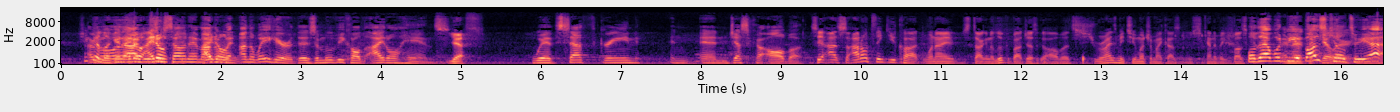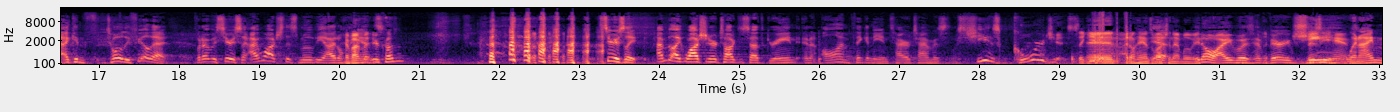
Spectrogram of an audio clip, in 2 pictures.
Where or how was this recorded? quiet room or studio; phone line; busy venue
busy venue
